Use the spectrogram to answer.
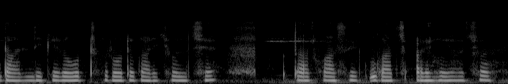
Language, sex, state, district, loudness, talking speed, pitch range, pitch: Bengali, female, West Bengal, Jhargram, -35 LUFS, 140 wpm, 180-190 Hz, 185 Hz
